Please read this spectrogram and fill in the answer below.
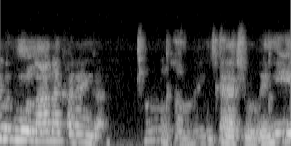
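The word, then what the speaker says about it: Maulana Karenga: Could you pronounce his name one more time, please? His name is Mulana Karenga, Oh, Karenga.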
